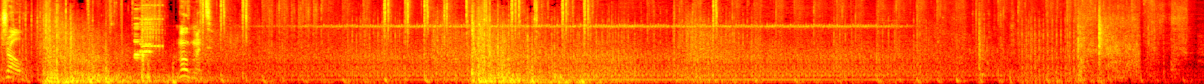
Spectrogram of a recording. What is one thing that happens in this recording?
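Footsteps run across pavement.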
